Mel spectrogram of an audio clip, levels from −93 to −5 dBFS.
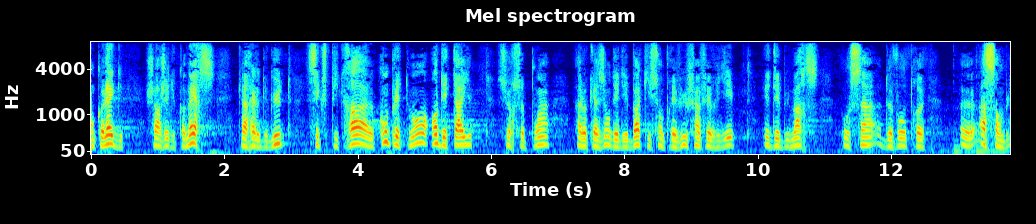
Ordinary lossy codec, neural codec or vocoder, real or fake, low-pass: none; none; real; none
